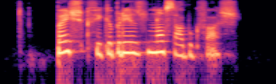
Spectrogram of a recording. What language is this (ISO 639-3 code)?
por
